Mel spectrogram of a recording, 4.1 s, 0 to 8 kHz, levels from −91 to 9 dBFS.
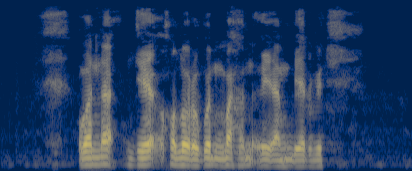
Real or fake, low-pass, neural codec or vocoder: fake; 7.2 kHz; codec, 16 kHz, 4 kbps, FreqCodec, larger model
